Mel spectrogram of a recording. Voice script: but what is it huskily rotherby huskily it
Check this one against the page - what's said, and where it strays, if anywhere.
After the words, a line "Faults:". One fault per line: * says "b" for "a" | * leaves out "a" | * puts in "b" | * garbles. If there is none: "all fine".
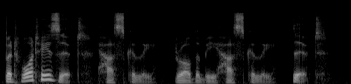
but what is it huskily rotherby huskily it
Faults:
all fine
